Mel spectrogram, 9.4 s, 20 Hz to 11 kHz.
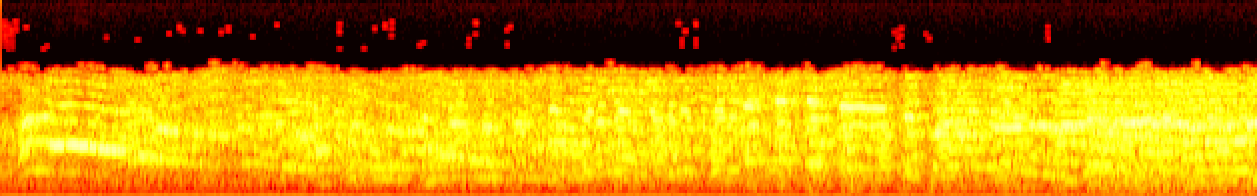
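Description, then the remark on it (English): A dense New Year's Eve crowd in Times Square as 1920 begins, many overlapping voices chattering and calling out in a steady, loud babble, with bursts of excited shouting and laughter rising from the surging mass. “Oh, Times Square, a surging, laughing, eager crowd.”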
